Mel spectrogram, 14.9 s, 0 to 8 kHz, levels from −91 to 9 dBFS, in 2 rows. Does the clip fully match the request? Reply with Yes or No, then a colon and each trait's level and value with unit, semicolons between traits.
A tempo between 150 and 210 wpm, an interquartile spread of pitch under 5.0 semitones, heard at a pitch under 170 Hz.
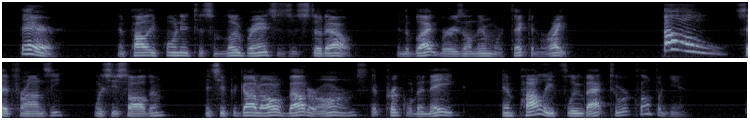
Yes: average, 185 wpm; average, 3.8 semitones; low, 135 Hz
